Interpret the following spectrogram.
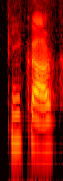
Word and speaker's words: Picard: well is the french french mathematician picard lindel picard so d is not pronounced i think right picard lindelof and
